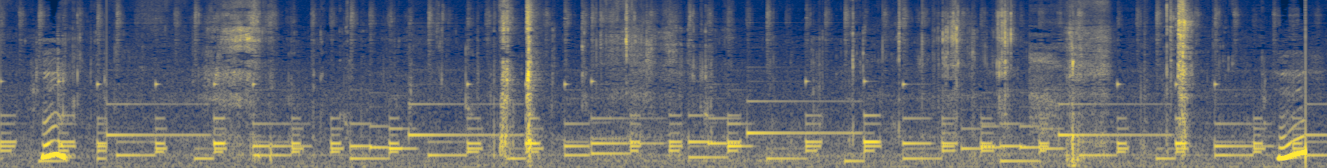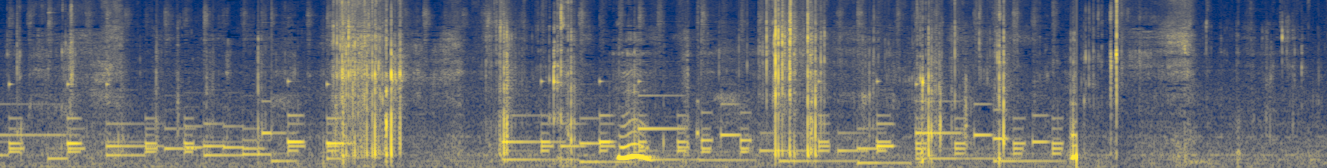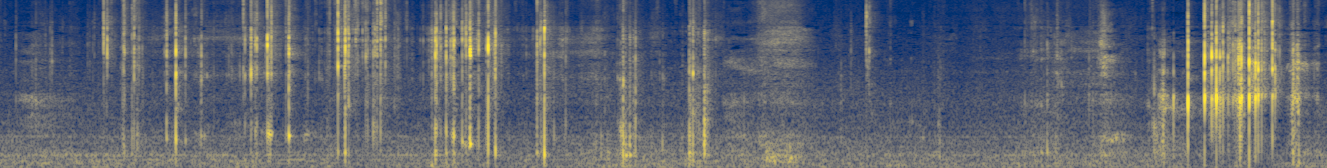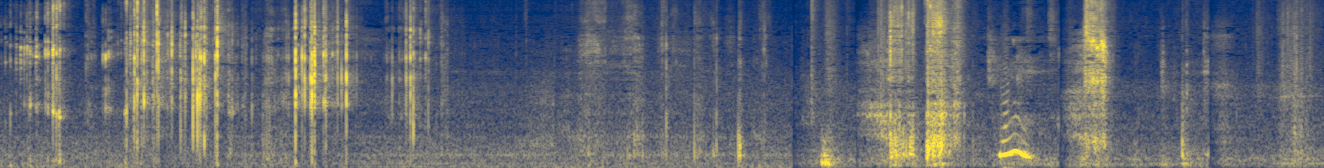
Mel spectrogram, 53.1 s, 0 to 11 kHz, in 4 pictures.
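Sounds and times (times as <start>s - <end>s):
wet chewing and crunching: 8.9s - 10.9s, 13.4s - 19.9s, 20.8s - 33.8s, 36.7s - 44.4s.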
